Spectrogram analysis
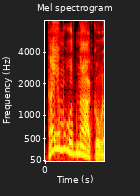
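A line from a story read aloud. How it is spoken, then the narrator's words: Amused laughing woman. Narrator (Ukrainian): засміялась Швейкова землячка, сприйнявши останні слова за невдалу спробу сказати щось дотепне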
